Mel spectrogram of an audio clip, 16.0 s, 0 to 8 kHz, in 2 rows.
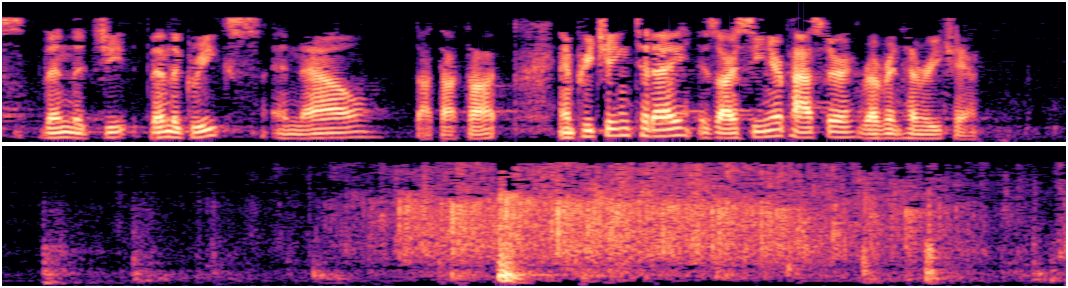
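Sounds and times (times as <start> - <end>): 
speech: 0.3 - 7.4
crowd clapping from many hands: 10.4 - 15.6.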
